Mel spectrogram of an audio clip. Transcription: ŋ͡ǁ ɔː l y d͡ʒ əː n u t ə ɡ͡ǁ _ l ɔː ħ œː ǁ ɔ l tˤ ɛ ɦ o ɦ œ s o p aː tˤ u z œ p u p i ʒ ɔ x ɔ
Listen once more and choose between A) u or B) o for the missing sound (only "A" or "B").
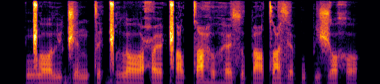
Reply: B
